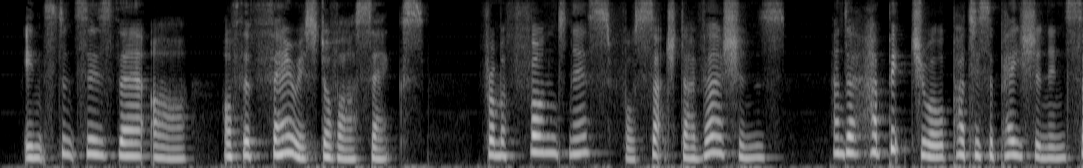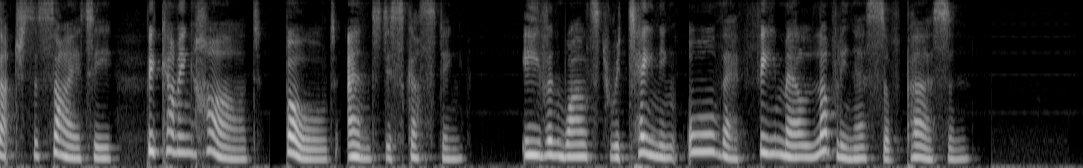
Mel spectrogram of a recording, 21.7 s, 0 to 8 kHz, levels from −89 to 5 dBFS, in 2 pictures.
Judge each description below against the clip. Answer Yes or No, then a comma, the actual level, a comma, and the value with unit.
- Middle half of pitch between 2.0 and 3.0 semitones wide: No, average, 5.0 semitones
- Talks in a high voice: Yes, high, 220 Hz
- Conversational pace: No, slow, 100 wpm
